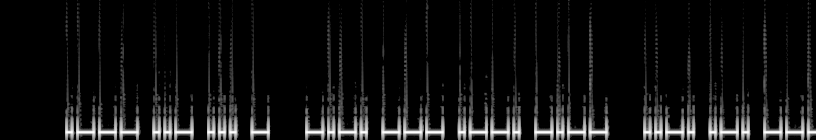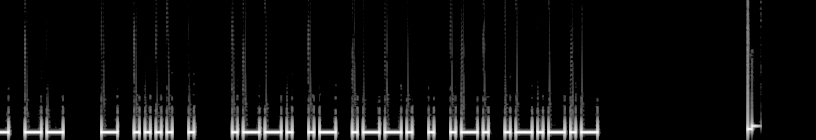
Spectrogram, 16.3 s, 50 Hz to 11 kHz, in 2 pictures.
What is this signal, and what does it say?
Morse code, heard as a keyed tone, about 22 wpm, 700 Hz. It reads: JUST COPY FROM THE PAPER.
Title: Sentences from Top 1400 Words 22wpm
